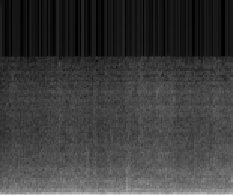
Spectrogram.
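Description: A new boat's outboard motors on Francois Lake, British Columbia, with a cooling fault, giving a loud, steady low engine drone held close and unbroken throughout.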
